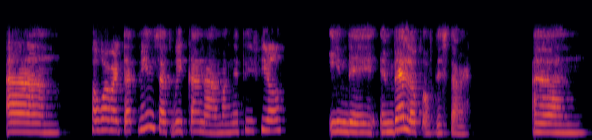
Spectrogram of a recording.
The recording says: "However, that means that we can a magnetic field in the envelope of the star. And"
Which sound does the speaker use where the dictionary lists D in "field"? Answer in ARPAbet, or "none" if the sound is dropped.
none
